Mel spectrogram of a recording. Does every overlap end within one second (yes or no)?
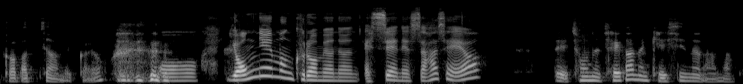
yes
